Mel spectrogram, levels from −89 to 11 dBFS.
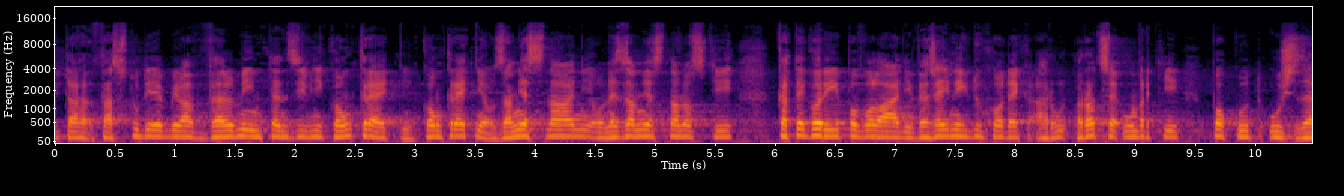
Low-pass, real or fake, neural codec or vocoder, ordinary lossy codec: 14.4 kHz; real; none; AAC, 48 kbps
